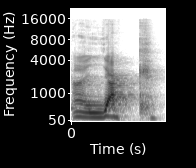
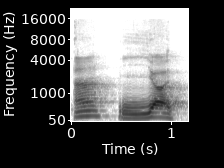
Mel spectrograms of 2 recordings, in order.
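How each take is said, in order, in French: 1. Le mot se termine par un son k. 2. Le mot se termine sans son k. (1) "à l'époque, on disait un yak" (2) "Attention à la partie finale. On dit un yacht"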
